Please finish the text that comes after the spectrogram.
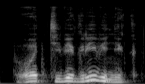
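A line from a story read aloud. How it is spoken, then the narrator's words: Plain. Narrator (Russian): сказал Аксютка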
